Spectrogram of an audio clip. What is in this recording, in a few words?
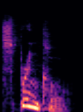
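"sprinkle", English, British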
